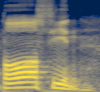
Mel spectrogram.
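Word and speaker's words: طس: Dibaca panjang, to sin. Nah, dalam Al-Quran sering disebut begini. Cara bacanya adalah to sin. Baik. Bisa dilihat, perhatikan to-nya dibaca 2 harokat saja.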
